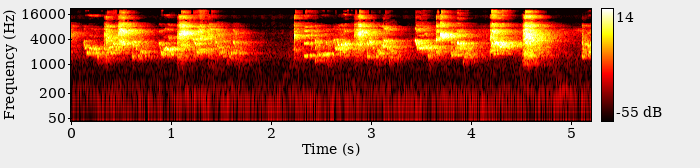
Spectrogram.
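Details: Pet male budgie serenading a female during courtship: harsh, buzzy chatter and chirps in four or five clustered bursts, with a short pause near the middle, nothing else audible.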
